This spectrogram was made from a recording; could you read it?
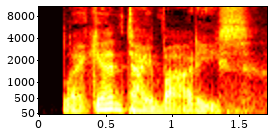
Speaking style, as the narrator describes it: wheezed, feeling like the fire inside had eaten up all my oxygen

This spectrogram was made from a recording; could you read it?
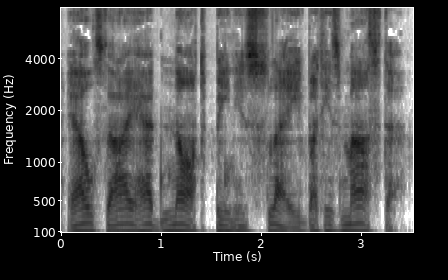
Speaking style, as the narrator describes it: grinned the Stygian savagely

